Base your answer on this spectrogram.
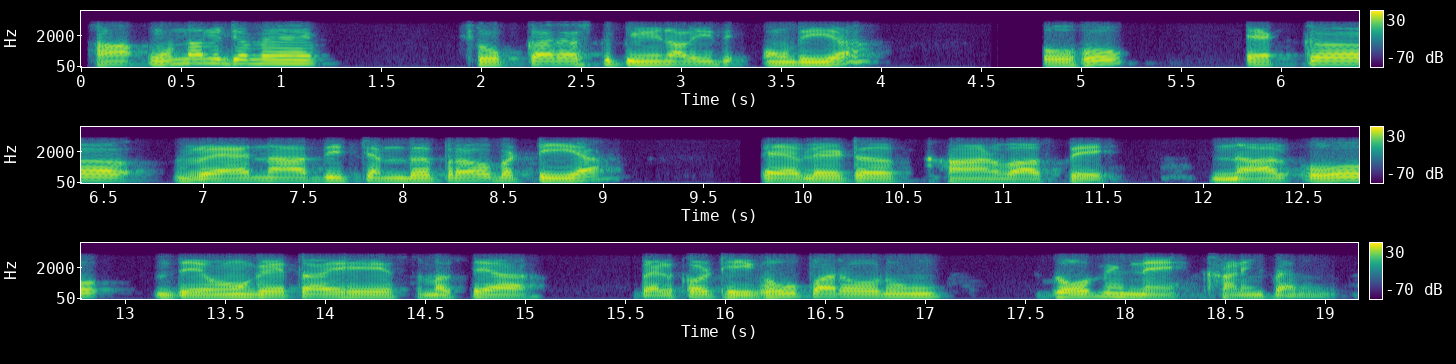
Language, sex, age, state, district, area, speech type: Punjabi, male, 45-60, Punjab, Moga, rural, conversation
